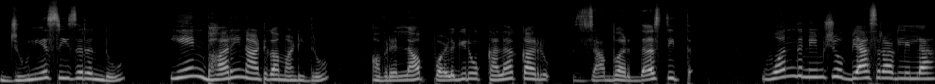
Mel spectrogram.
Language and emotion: Kannada, happy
